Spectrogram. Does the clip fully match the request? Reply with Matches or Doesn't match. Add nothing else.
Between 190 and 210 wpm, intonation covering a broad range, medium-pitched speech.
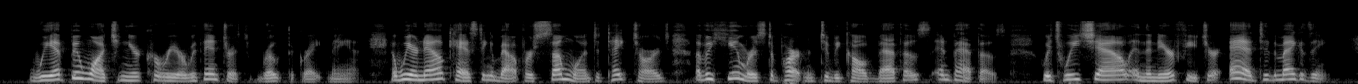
Doesn't match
